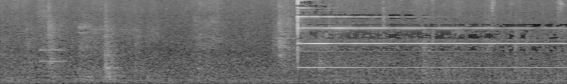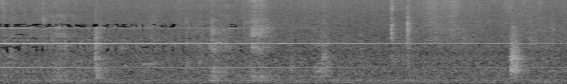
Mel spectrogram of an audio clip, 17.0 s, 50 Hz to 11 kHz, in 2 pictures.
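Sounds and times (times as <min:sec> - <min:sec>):
meditation bell struck once: 0:04.5 - 0:16.9.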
